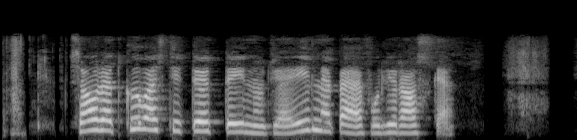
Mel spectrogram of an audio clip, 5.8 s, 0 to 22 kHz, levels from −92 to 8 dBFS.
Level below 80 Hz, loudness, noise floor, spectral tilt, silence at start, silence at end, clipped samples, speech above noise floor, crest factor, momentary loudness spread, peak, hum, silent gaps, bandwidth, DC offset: -70 dBFS; -17 LUFS; -36 dBFS; -4.5 dB/octave; 0.1 s; 0.5 s; under 0.1%; 19 dB; 18 dB; 17 LU; -2 dBFS; none; 4.87-5.02 s; 8 kHz; under 0.1%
